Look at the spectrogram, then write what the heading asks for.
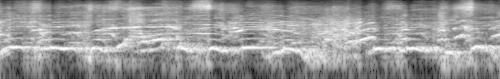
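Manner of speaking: high, hammed-up pleading cry; mock protest. Acted protest at wife covering eyes.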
